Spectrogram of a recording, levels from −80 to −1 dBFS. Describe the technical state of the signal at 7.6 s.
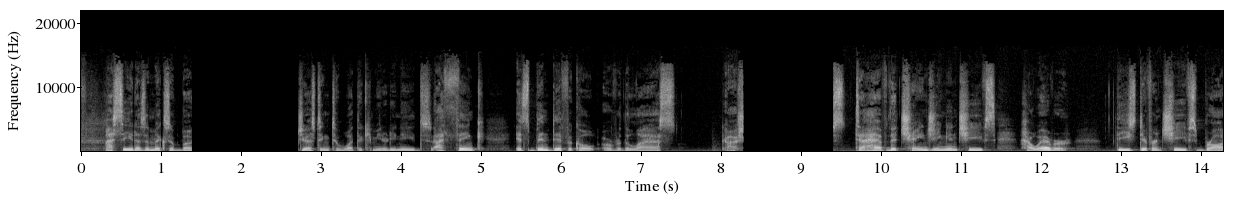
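At 7.6 s the speech signal is intact, with no fault audible at that moment.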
